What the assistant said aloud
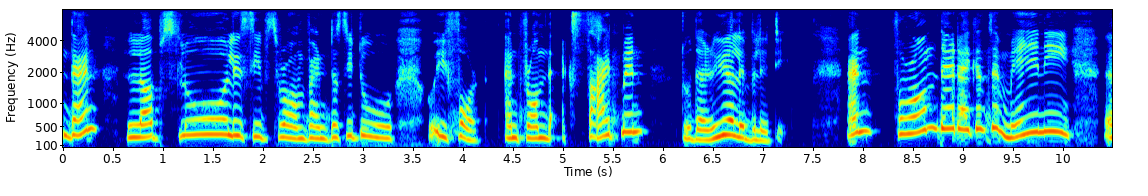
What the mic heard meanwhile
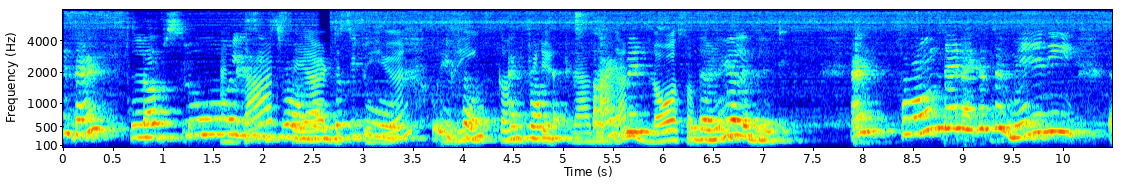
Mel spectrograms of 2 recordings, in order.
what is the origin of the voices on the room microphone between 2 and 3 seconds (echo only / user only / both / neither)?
both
